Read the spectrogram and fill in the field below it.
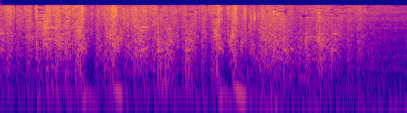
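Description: An explosion booms close by.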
